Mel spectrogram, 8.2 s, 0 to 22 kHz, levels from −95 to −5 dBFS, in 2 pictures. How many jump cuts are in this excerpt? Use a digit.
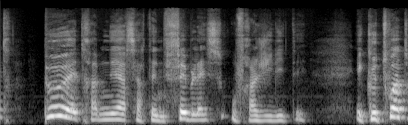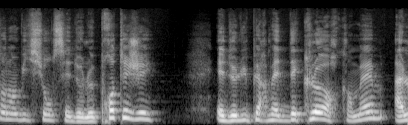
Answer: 1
